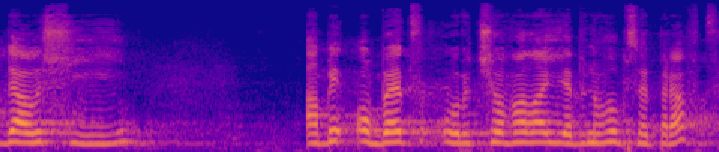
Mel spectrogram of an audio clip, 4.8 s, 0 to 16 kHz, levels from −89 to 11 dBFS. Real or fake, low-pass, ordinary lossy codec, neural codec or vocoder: fake; 14.4 kHz; MP3, 64 kbps; codec, 44.1 kHz, 3.4 kbps, Pupu-Codec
